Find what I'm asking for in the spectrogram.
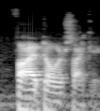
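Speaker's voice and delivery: plain reading voice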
